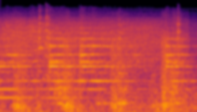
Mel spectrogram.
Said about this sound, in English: The train's wheels start to turn.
